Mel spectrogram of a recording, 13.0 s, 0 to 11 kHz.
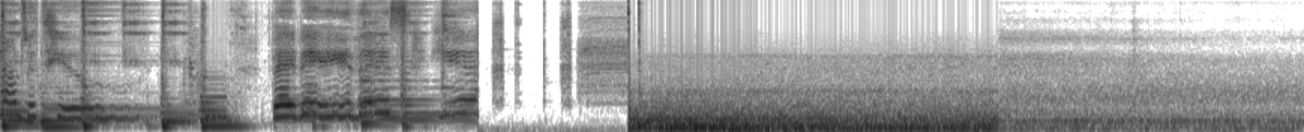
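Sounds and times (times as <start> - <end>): loud low rumble: 6.3 - 11.1
steady outdoor hum: 6.3 - 13.0.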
